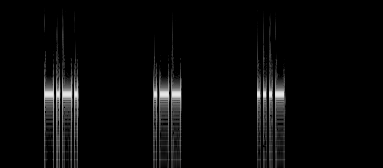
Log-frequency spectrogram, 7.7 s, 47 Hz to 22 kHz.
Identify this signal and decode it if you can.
Morse code, heard as a keyed tone, about 20 wpm, spaced as for 5 wpm, 690 Hz. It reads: CWV
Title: 229 Lesson 37e - Letter x - Three Characters 20wpm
